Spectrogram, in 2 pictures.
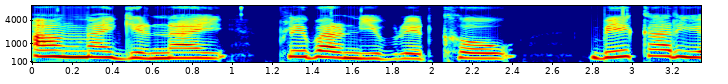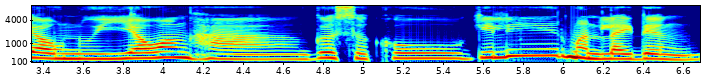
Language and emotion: Bodo, sad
